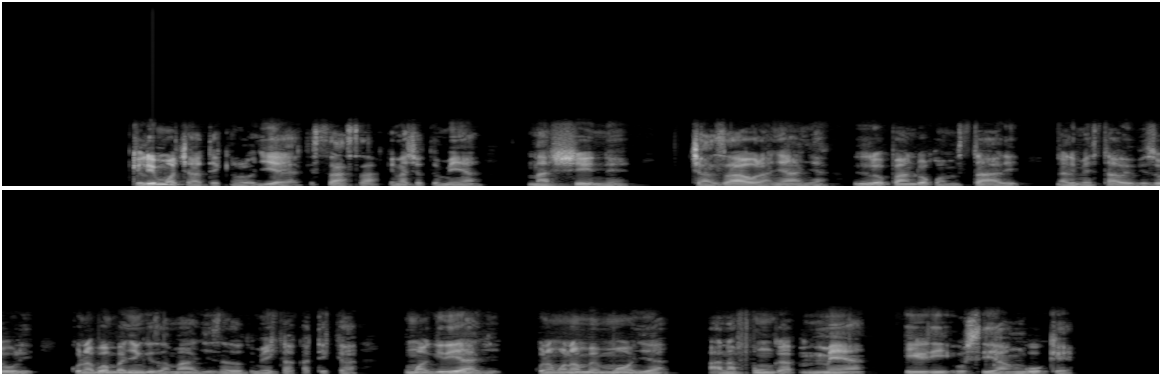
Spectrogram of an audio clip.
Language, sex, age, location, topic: Swahili, male, 25-35, Dar es Salaam, agriculture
